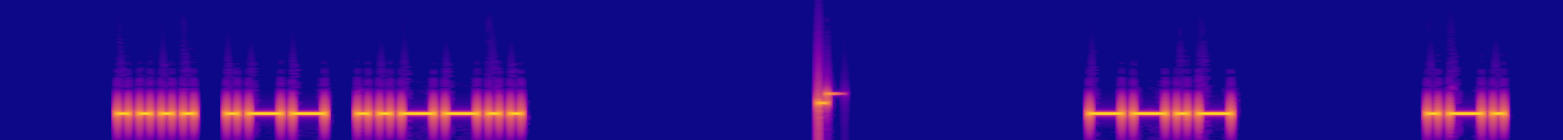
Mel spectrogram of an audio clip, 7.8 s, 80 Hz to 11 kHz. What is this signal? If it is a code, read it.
Morse code, heard as a keyed tone, about 22 wpm, spaced as for 13 wpm, 700 Hz. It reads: HW? QR
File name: Top 90 QSO Elements - 6x Character Spacing - 22wpm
